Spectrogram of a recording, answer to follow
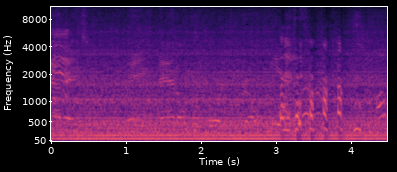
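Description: A sailboat's auxiliary engine running steadily while motoring under way, a constant low drone, with talk starting over it about three seconds in.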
